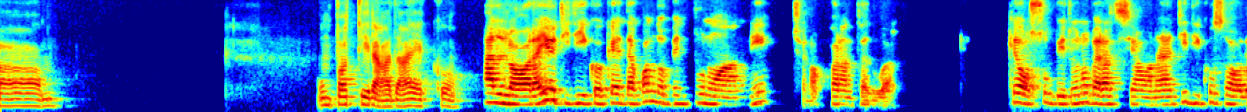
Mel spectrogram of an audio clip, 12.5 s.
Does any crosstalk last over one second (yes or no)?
no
